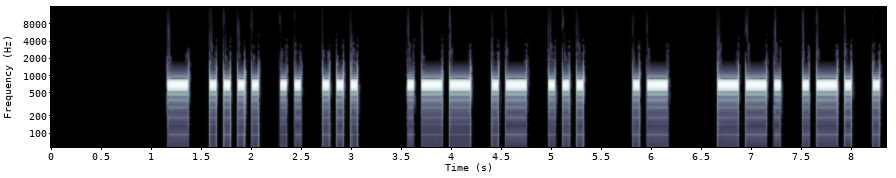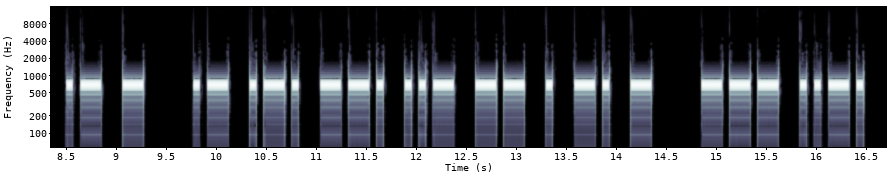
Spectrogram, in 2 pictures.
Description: Morse code, heard as a keyed tone, about 17 wpm, 700 Hz. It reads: THIS WAS A GREAT ARGUMENT OF
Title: Sentences from Top 1400 Words 17wpm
